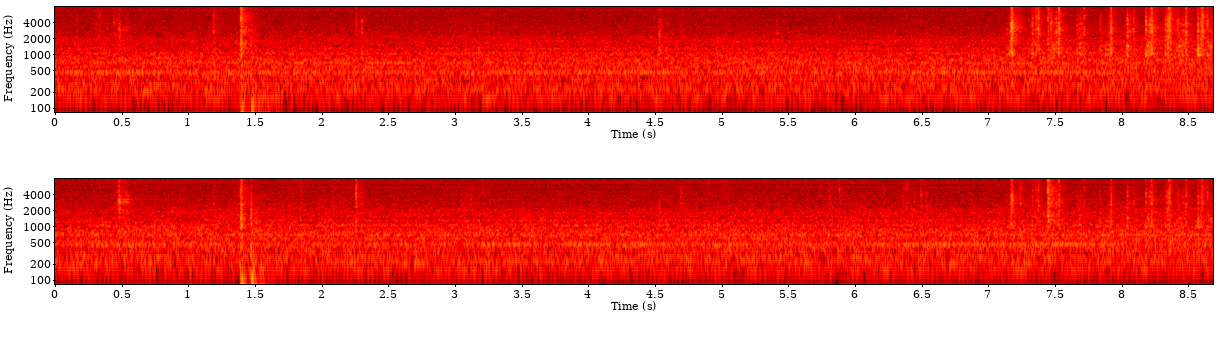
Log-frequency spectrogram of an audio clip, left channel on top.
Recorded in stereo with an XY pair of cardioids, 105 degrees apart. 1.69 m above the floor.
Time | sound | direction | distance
1.4 | snoring | 55° right | 3 m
